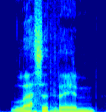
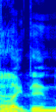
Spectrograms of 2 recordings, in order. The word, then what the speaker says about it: lectin: For example, lesser thin. How do you pronounce lesser thin? Oh, yeah, lectin.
